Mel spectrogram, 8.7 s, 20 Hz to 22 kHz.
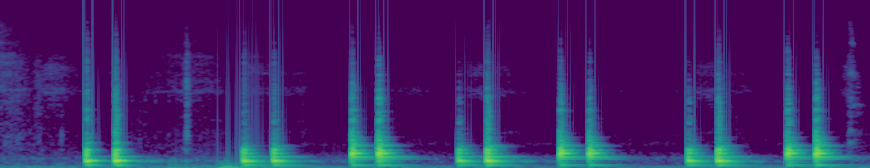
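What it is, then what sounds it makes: Acoustic guitar spruce top, tap tone. An unstrung, hollow acoustic guitar body with a Bolivian rosewood body and spruce top is held upright while its spruce soundboard is tapped with a thin wooden stick for a tap tone test. Fourteen short, woody knocks come in seven quick pairs, each with a warm, resonant tone around 200 Hz that fades within a fraction of a second.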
